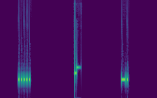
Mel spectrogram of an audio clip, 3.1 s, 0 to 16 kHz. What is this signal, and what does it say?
Morse code, heard as a keyed tone, about 44 wpm, 700 Hz. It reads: 5 N
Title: Single Character (Letter:Number:Punctuation:Prosign) 45wpm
